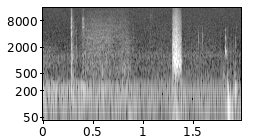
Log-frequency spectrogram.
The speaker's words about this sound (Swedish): Och då har jag i, när låten sen börjar, jag tänker vi kan börja lite från eh, drumsen. Så vi har en eh, snare mm. som låter så här.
